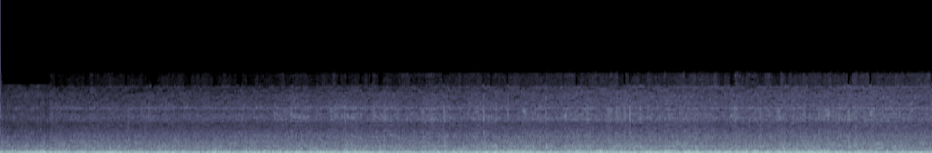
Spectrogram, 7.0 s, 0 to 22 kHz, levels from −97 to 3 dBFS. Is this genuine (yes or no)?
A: yes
